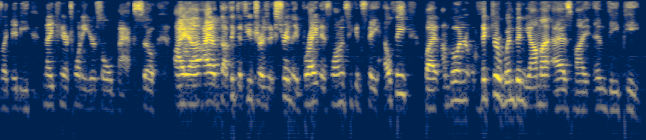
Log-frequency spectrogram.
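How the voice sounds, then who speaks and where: A man's voice: a little high, fairly bright tone, low-quality recording. A man hosting a casual sports talk show, upbeat and leading the segment with plenty of fillers. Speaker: podcast host.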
